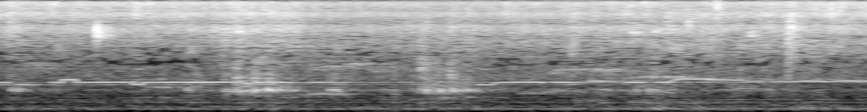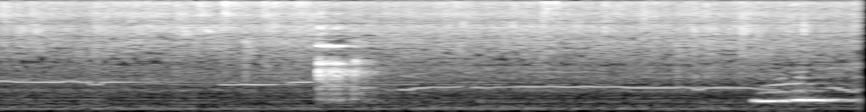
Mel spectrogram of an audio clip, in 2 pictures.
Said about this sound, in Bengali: প্রথমে ভেজে নিচ্ছি আলু।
